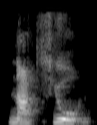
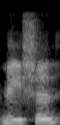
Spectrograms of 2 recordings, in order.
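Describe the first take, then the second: First: The word is said with German pronunciation. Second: The word is said with English pronunciation. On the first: "it's pronounced in German Nation" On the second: "we would say the word nation"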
